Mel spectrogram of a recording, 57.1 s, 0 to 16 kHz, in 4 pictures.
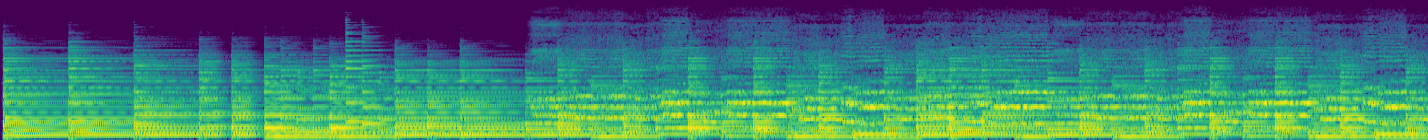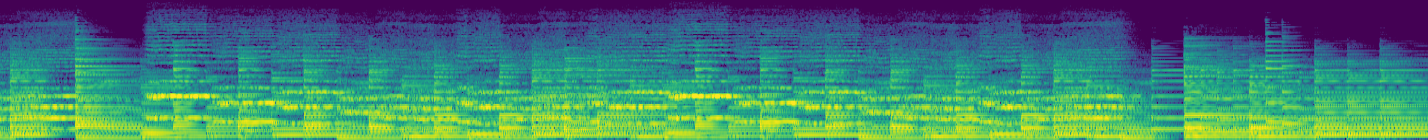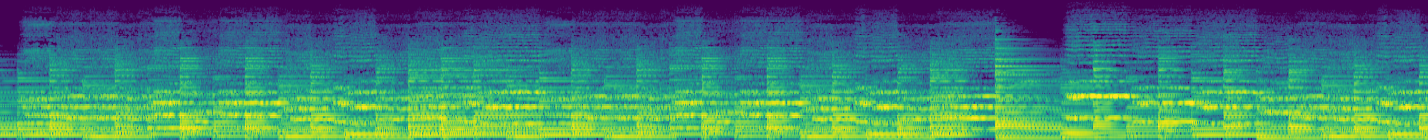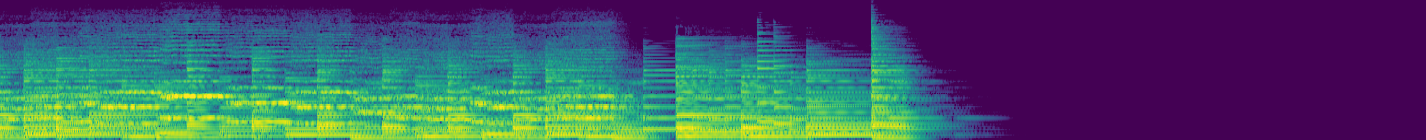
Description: Voice
Jolly =c.92
D major (Sounding Pitch) (View more D major Music for Voice )
Swiss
